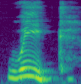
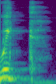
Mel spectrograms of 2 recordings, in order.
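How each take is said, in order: First: The vowel is said long, like ee. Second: The vowel is said short. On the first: The speaker calls it right. "dibaca dengan huruf I atau E yang panjang" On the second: The speaker calls it wrong. "bukan weak"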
